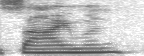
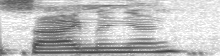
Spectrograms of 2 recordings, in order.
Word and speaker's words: Simeon: some people pronounce it Simon um some people pronounce it Simon and also Simeon Simeon so I choose Simeon um and whatever way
